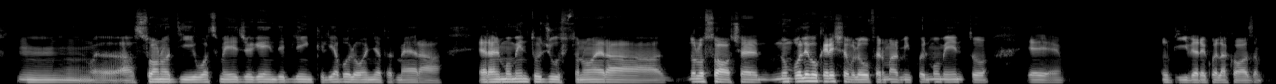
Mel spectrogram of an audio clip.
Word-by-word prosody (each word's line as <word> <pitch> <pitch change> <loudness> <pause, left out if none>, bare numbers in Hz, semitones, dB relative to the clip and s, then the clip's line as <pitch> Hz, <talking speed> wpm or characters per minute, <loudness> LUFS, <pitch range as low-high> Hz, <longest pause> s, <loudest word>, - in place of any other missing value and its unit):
mhmm, 105 -3 -4
uhm, - - -8
al 95 +1 -5
suono 120 +1 +2
di 115 0 -1
What's 115 +1 0
My 115 -1 0
Age 115 0 -1
dei 115 -1 0
Blink 115 0 -3
lì 110 +2 -3
a 120 - +1
Bologna 110 -1 0
per 105 0 -11
me 105 0 -5
era 95 -3 -5 0.4
era 115 +1 +5
il 120 - +5
momento 125 0 +2
giusto, 115 -1 -3
no, 110 +1 0
era, 105 -3 0 0.3
non 130 - 0
lo 130 - +5
so, 115 -3 +4
cioè 115 -1 +2
non 115 +5 -3
volevo 150 +2 +7
crescere, 140 -2 +5
volevo 110 0 +4
fermarmi 115 +1 -3
in 110 - -6
quel 115 - -4
momento 115 -3 -3 0.3
e 100 -1 -4 1.1
vivere 105 0 0
quella 105 0 -2
cosa. 95 -2 -4
115 Hz, 180 wpm, -23 LUFS, 105-120 Hz, 1.1 s, volevo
